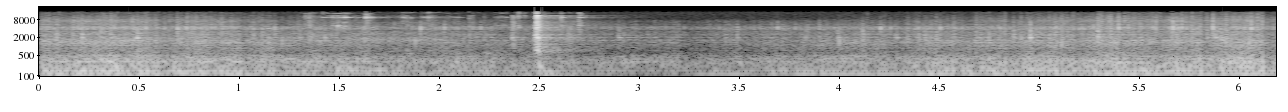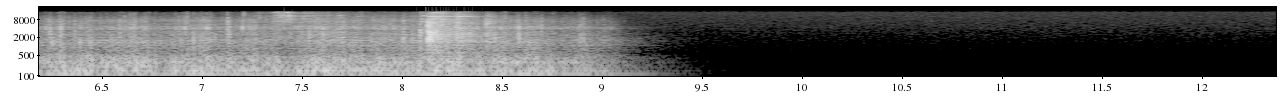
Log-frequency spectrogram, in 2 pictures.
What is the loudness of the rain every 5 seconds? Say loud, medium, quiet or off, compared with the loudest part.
medium, loud, off.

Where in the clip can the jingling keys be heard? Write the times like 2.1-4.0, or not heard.
1.2-2.8, 6.9-8.5.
